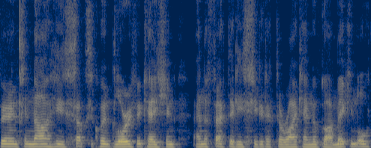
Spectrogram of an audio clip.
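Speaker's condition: Cleft palate (Pierre Robin syndrome), severe; nose and throat affected

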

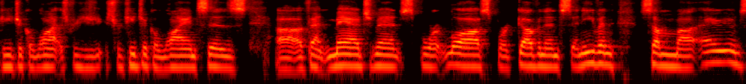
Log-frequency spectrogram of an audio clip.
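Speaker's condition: Stutter, severe; autism diagnosed around age 13 or 14, stutter linked to autism, unnoticed hand waving, eye contact difficulty; heavy stutter; repeated sounds, prolonged sounds

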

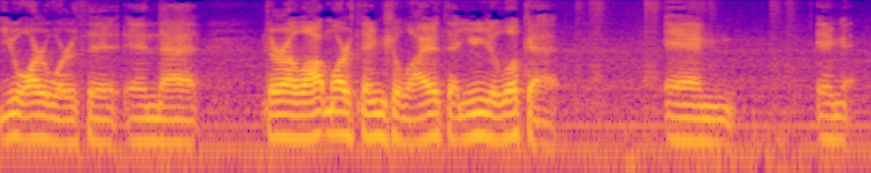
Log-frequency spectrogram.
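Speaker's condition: Cleft lip and palate; no front teeth at birth

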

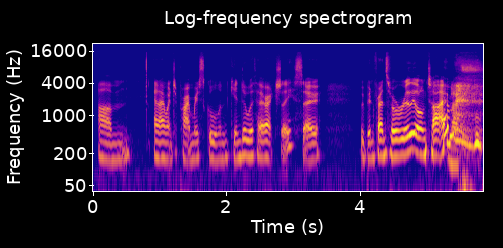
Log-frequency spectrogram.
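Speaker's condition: No condition

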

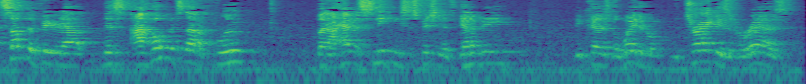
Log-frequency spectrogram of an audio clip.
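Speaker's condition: No condition

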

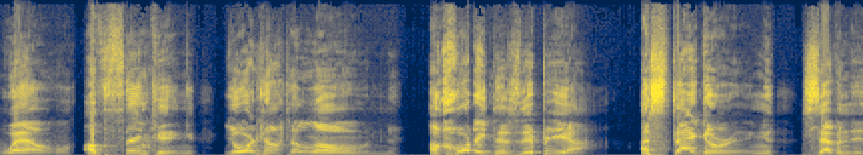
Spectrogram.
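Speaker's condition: Cerebral palsy; spastic quadriplegia from birth, legs affected, cannot walk normally

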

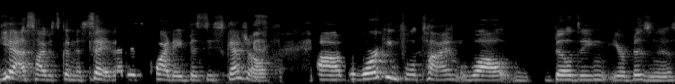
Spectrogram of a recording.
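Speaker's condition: No condition

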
